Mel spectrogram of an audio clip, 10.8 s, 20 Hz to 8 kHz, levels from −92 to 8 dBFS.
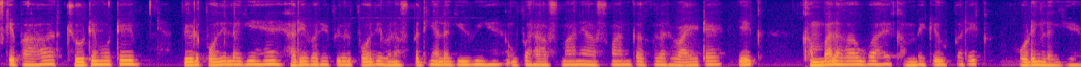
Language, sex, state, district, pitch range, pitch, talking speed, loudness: Hindi, male, Bihar, Samastipur, 145-155 Hz, 150 Hz, 175 wpm, -18 LUFS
